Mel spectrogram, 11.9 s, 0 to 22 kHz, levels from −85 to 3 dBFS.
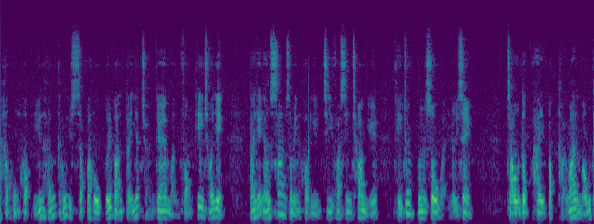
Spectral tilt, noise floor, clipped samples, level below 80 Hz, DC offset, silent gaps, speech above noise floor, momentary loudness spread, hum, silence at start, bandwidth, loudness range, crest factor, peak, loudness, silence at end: -5 dB/octave; -64 dBFS; under 0.1%; -78 dBFS; under 0.1%; none; 35 dB; 10 LU; none; 0 s; 13.5 kHz; 3 LU; 20 dB; -10 dBFS; -30 LUFS; 0 s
